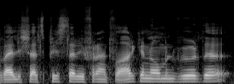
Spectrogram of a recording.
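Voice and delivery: usual speaking voice

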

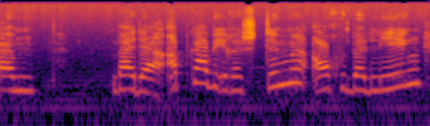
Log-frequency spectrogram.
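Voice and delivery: usual speaking voice

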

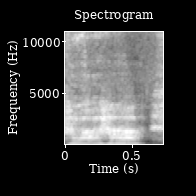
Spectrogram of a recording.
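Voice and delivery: sneering schoolboy laughter, imitated; mocking laugh. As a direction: imitate teenagers laughing at someone who fell. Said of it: "die einfach sagen".

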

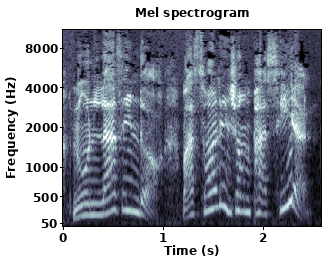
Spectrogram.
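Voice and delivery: hoch und laut beschwichtigend; laute Mutter. Acted. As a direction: halt laut und flehend dagegen. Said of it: "eine recht laute Unterhaltung". (Mutter verteidigt Richard, hoch und laut)

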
